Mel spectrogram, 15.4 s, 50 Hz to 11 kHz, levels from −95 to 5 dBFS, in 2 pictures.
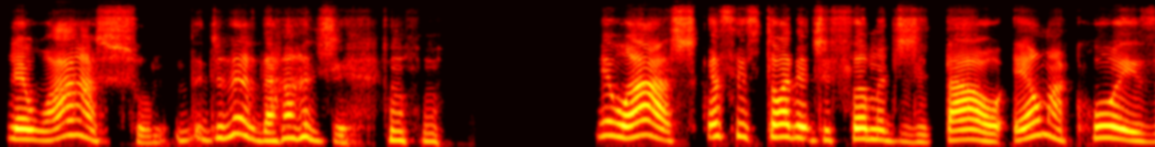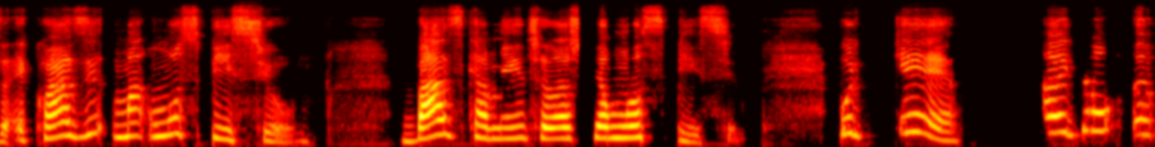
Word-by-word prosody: Eu 225 -3 +4
acho 205 - -3
d 205 +4 -12
de 230 +4 -5
verdade 235 - -2 1.6
Eu 300 -3 +2
acho 260 -8 +5
que 275 - -3
essa 290 +1 -2
história 275 -1 +3
de 215 -1 -5
fama 230 +1 +2
digital 185 +3 +2
é 245 +5 +2
uma 285 -8 -2
coisa 225 -8 +2
é 215 - -7
quase 290 - -1
uma 295 +2 -3
um 290 +2 -2
hospício. 220 - -8 0.7
Basicamente, 255 - +2
eu 245 - +4
acho 245 0 +1
que 270 - 0
é - - +6
um 255 +1 0
hospício, 220 - -5 0.6
porque 310 - -4 0.6
ah, 370 +1 +2
então 410 +4 -4
eu 330 0 -7
255 Hz, 125 wpm, -24 LUFS, 205-290 Hz, 1.6 s, é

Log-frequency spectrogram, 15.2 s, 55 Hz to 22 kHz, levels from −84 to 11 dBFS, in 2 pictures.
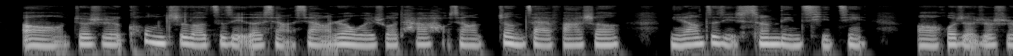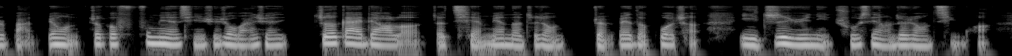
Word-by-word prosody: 呃， 170 -1 +3
就 195 -1 +2
是 195 -1 0
控 250 -5 +2
制 215 - +1
了 180 -2 +2
自 200 - 0
己 190 - 0
的 170 - 0
想 185 +1 -1
象， 190 -1 0
认 195 -1 +4
为 175 0 0
说 180 0 -3
它 195 +1 -2
好 200 - -5
像 175 -1 -2
正 205 -5 +4
在 185 -3 +1
发 180 0 -2
生。 185 0 +1 0.4
你 175 -2 0
让 190 +3 +3
自 220 +1 +2
己 195 - -1
身 200 -1 +3
临 175 -2 0
其 165 -3 0
境， 185 +2 -2 0.4
呃， 170 -1 -1
或 195 0 +2
者 - - 0
就 - - -1
是 185 -2 -2
把 190 - -7
用 190 0 +2
这 195 - -1
个 190 0 -1
负 215 - -4
面 205 -3 +5
情 175 -3 -3
绪 185 - -3
就 190 -2 +2
完 170 +1 -2
全 180 0 -3 0.2
遮 215 +1 +5
盖 205 -2 +4
掉 185 -3 +1
了 170 - -4
这 - - -3
前 - - -2
面 185 0 0
的 165 -2 -1
这 170 - -7
种 165 +1 -3 0.2
准 175 - -2
备 175 0 0
的 - - -2
过 190 -2 -1
程， - - -6 0.3
以 180 -3 +1
至 210 +6 +4
于 180 -1 +3
你 175 - -2
出 180 - -5
现 190 0 0
了 160 - -4
这 175 0 +1
种 165 -1 -2
情 - - -3
况。 - - -11
185 Hz, 280 characters per minute, -23 LUFS, 175-195 Hz, 0.4 s, 面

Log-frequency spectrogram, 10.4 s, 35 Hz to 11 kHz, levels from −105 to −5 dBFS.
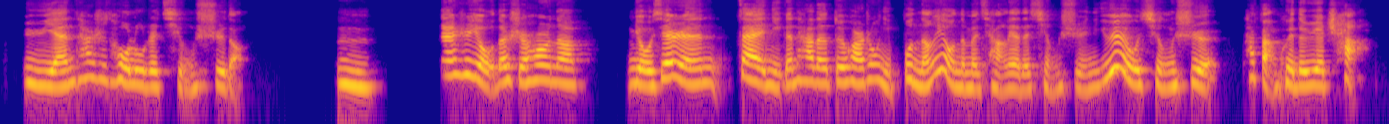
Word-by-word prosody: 语 235 -3 -4
言 205 +2 +3
它 295 +4 -6
是 285 -2 -8
透 255 -2 0
露 220 -1 0
着 205 - +1
情 195 -2 -10
绪 210 0 -4
的。 - - -9 0.7
嗯， 205 -3 -1 0.4
但 335 +1 +2
是 350 - +1
有 270 - +3
的 245 +1 0
时 245 - 0
候 270 +1 +3
呢， 230 -3 0 0.4
有 225 -3 +3
些 300 +9 +7
人 235 -3 +1
在 260 -4 +7
你 205 -3 -5
跟 225 - -3
他 255 0 0
的 235 - +1
对 245 +1 0
话 235 -2 +3
中 280 +1 -4
你 200 - -5
不 285 +10 -4
能 200 -1 0
有 - - +1
那 190 - -3
么 185 -1 -4
强 185 0 -7
烈 185 0 -1
的 175 - -4
情 180 +1 -12
绪。 195 -3 -11
你 190 - -9
越 420 - +4
有 220 - +4
情 215 -2 -4
绪， 225 +6 -1 0.2
他 310 - -7
反 - - +1
馈 230 - 0
得 205 - +1
越 210 0 +1
差。 205 - -3
220 Hz, 295 characters per minute, -22 LUFS, 200-250 Hz, 0.7 s, 些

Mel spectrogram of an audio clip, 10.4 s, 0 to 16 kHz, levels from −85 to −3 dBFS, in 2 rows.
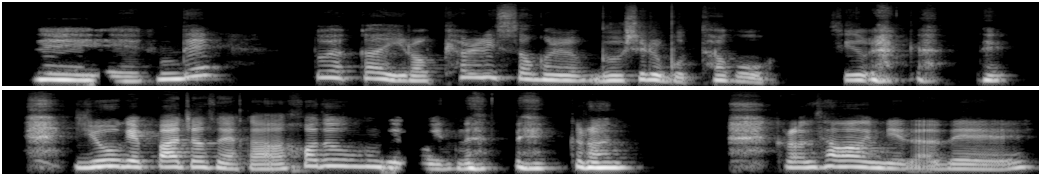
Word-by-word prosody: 네 200 -3 +4
예 155 -1 -6
근데 290 - -1 0.4
또 275 0 -4
약간 250 -4 -3
이런 170 -1 -2
편리성을 225 -11 -2
무시를 180 +2 0
못하고 145 -3 -6 0.3
지금 190 +1 -3
약간 190 +3 -5 0.2
네. 180 -2 -4 0.5
유혹에 230 +1 +4
빠져서 225 -2 +4
약간 165 -1 -1
어 - - 0
허둥대고 240 -9 -1
있는 175 +1 +1
네 185 -1 +1
그런 205 -2 +7 0.7
그런 210 0 0
상황입니다 220 -7 +1
네. 165 +6 -4
200 Hz, 290 characters per minute, -22 LUFS, 175-230 Hz, 0.7 s, 그런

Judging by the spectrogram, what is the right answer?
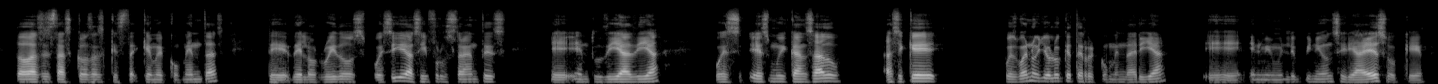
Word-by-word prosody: todas 120 0 +5
estas 115 -2 +1
cosas 115 0 -4
que 110 - -9
este, 110 - -4
que 120 - -3
me 110 -1 -4
comentas 120 +8 -4 0.4
de 110 -1 -1
de 115 0 0
los 115 0 -5
ruidos, 120 +1 -2
pues 110 -1 -5
sí, 160 +1 +2
así 130 - +2
frustrantes, 120 0 -3 0.4
eh, 110 +2 -1
en 120 0 -8
tu 120 -1 -12
día 120 0 +7
a 120 - +5
día, 130 +3 +3 0.5
pues, 120 -2 +1
es 135 -1 +1
muy 135 0 -4
cansado. 140 +3 +3 0.4
Así 130 +2 0
que, 145 0 +8 0.6
pues 120 -1 -3
bueno, 150 +5 0
yo 145 -2 0
lo 150 +1 -3
que 150 - -1
te - - -2
recomendaría, 115 +4 -4 0.3
eh, 105 -1 -5
en 110 - -9
mi 110 - -7
humilde 110 +3 -10
opinión, 125 +1 -8
sería 110 -4 +2
eso, 150 -8 +4
que 100 -2 -4
120 Hz, 180 wpm, -27 LUFS, 115-130 Hz, 0.6 s, que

